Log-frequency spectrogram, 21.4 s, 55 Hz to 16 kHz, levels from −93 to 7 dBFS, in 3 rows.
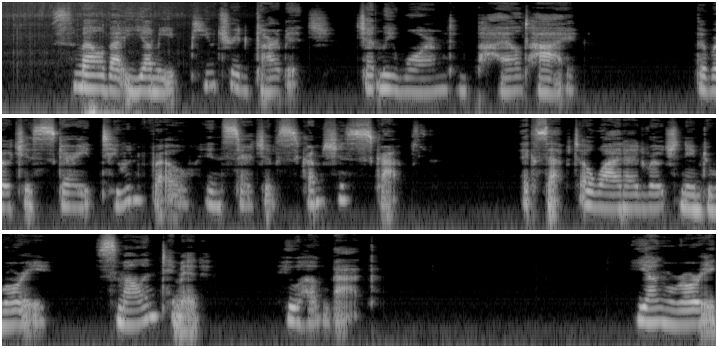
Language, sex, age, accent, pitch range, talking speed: English, female, 10-29, American, 175-205 Hz, 100 wpm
